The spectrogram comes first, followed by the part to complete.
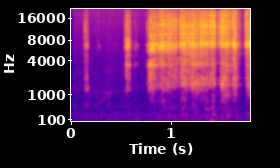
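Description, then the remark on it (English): Someone crunches a Cheeto: two quick crisp snaps, then a steady stretch of dry, brittle crackling chews that pulse unevenly and stay bright and loud to the end, with no talking. “Cheeto.”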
